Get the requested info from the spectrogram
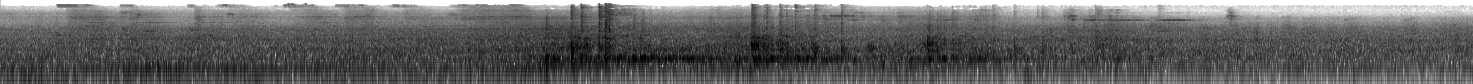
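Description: Electric passenger train rolling through station pointwork: a steady rolling rumble with loud bursts of wheel clatter over the switches and crossings about seven, nine and a half and eleven and a half seconds in. A brief thin wheel squeal follows a little later, and the train fades away near the end.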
